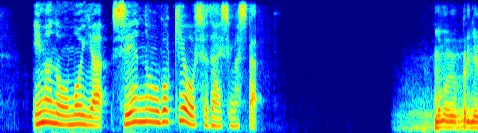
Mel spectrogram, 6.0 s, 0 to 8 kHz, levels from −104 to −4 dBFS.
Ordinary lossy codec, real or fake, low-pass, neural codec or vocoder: Opus, 24 kbps; fake; 7.2 kHz; codec, 16 kHz, 8 kbps, FreqCodec, larger model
